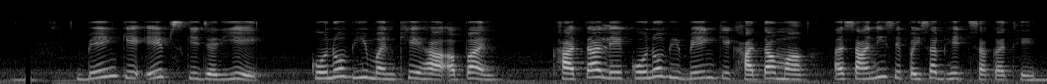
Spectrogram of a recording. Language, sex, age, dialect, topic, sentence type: Chhattisgarhi, female, 18-24, Western/Budati/Khatahi, banking, statement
